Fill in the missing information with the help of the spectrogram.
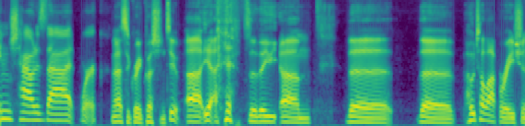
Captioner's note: chuckle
